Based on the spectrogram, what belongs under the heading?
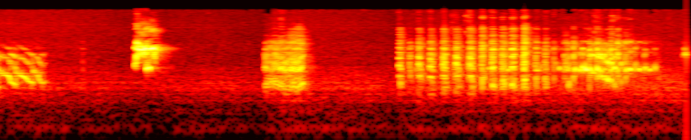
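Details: Male budgie song meant for teaching birds to sing: a few separate chirps and one sharp squeak, then a fast, pulsing stutter of clicks that grows into a buzzy warble.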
